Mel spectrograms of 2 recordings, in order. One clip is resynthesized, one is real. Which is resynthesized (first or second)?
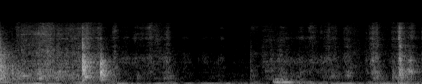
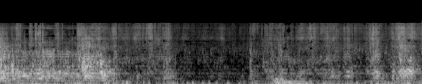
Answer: second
